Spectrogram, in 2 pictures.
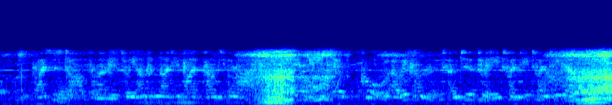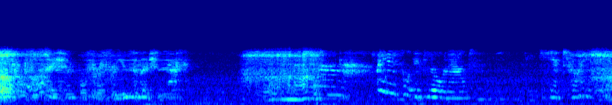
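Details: Snoring recorded on a mobile phone: slow, rough snores about every four seconds, partly masked by television speech and music in the room.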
